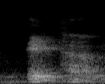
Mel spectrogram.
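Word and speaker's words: Δ: 이거는 그리스 문자인데 델타라고 읽어.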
